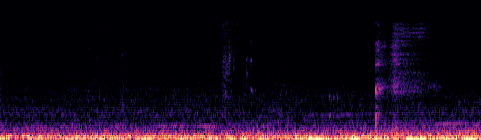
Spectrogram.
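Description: Low, steady road rumble inside a moving car driving itself on the road, with soft tire and cabin noise and a couple of faint brief rustles.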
